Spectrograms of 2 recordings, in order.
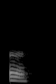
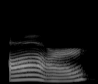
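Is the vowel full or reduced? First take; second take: reduced; full. First: The vowel is a reduced schwa. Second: The vowel is a full, clear vowel. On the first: "you might just hear er" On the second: "Instead of are"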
